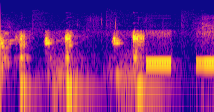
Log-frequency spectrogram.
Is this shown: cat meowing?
no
